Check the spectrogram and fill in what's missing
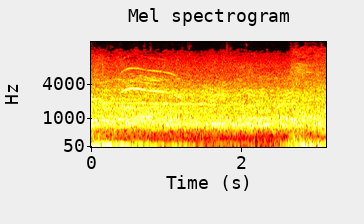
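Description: Stadium crowd at a Denver Broncos versus Kansas City Chiefs NFL game reacting to a penalty flag on third down, a broad, steady roar of disapproval from a distance, sustained with faint whistles rising above it.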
